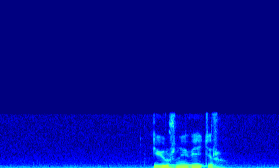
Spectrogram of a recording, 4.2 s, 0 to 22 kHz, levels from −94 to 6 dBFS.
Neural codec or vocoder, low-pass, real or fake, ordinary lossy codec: none; 7.2 kHz; real; none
